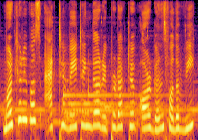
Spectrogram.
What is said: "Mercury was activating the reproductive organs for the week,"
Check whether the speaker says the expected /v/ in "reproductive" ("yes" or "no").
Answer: yes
